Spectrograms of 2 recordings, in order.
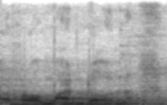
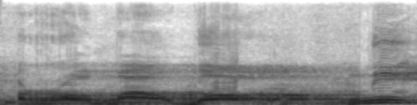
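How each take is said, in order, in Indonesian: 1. Kata ini berakhir dengan vokal a. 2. Kata ini berakhir dengan vokal i. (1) "jangan sampai lagi kedenger" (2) "Jadi yang benar bacanya"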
